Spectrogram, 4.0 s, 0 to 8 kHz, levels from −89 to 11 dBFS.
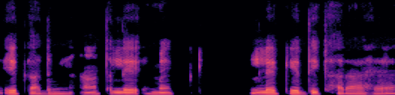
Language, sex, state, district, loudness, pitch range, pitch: Hindi, male, Jharkhand, Jamtara, -26 LUFS, 115-130 Hz, 125 Hz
